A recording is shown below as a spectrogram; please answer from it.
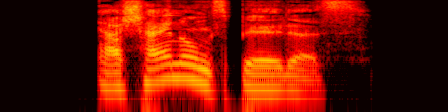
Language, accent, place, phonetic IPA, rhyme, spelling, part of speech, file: German, Germany, Berlin, [ɛɐ̯ˈʃaɪ̯nʊŋsˌbɪldəs], -aɪ̯nʊŋsbɪldəs, Erscheinungsbildes, noun, De-Erscheinungsbildes.ogg
- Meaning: genitive singular of Erscheinungsbild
